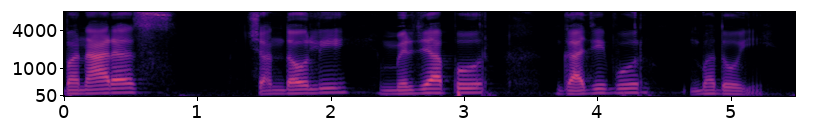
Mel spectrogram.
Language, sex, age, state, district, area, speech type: Hindi, male, 18-30, Uttar Pradesh, Varanasi, rural, spontaneous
